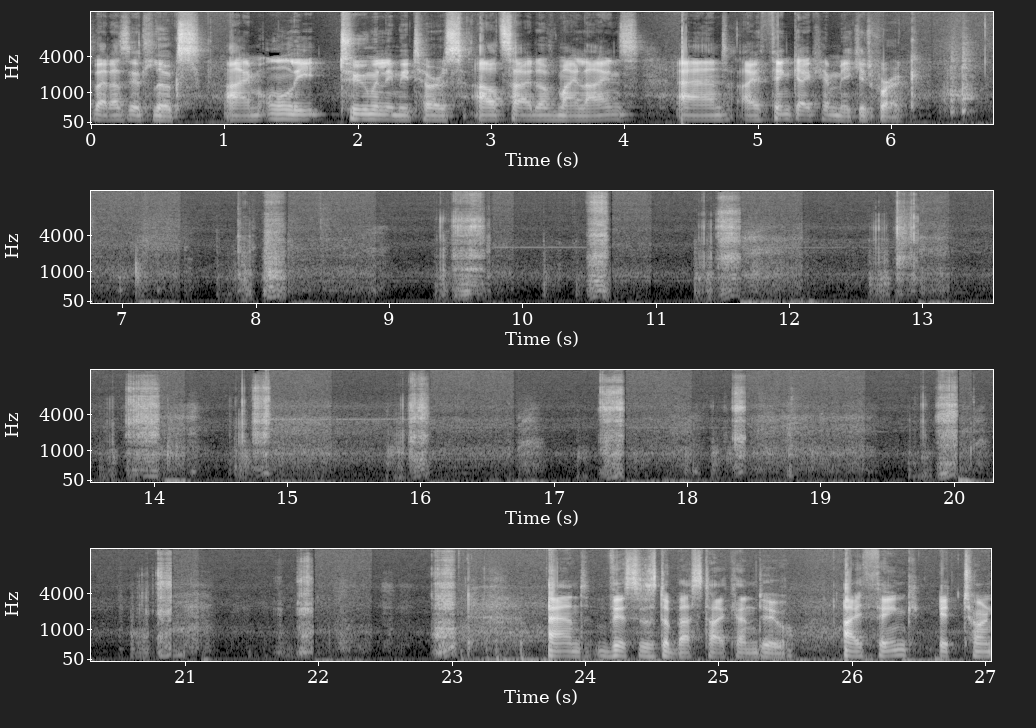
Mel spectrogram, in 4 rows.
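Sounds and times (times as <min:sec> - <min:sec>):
hand file scraping comb teeth: 0:09.4 - 0:09.8, 0:10.4 - 0:10.7, 0:11.3 - 0:12.0, 0:12.6 - 0:15.0, 0:15.8 - 0:16.1, 0:17.3 - 0:18.9, 0:19.7 - 0:22.0.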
